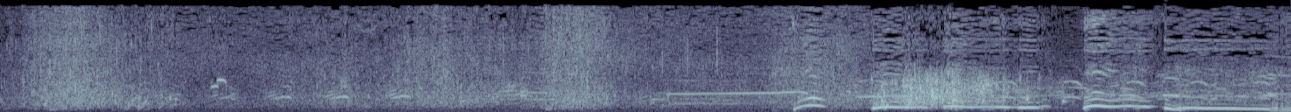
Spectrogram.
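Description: A faint hiss, then from about four seconds in a run of short, loud, goose-like honking calls that bend up and down in pitch.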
